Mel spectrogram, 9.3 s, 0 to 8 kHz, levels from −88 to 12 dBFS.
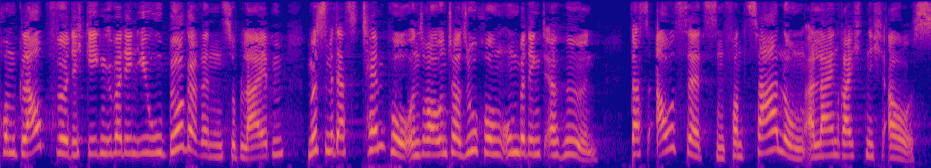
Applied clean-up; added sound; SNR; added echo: none; none; none; none.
